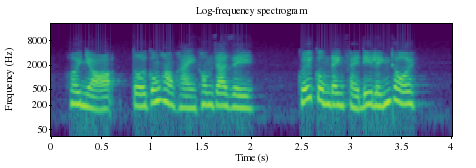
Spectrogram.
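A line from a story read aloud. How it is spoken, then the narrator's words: Hearty laughing. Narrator (Vietnamese): Trương Dân bật cười ha hả, nói rằng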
